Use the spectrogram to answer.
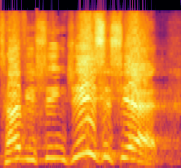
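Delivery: high, loud demanding question; exasperated pastor shout. Retold or imitated. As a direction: yell it as the pastor losing patience. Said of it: "He says".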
